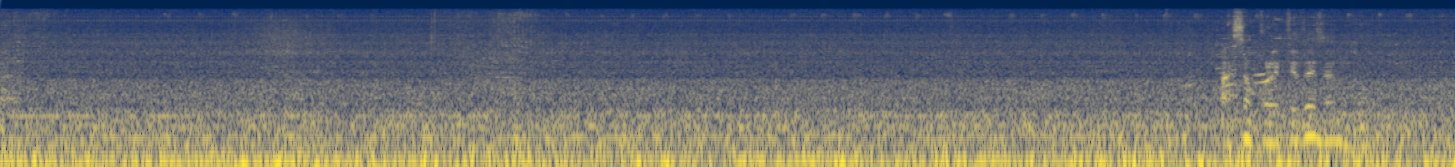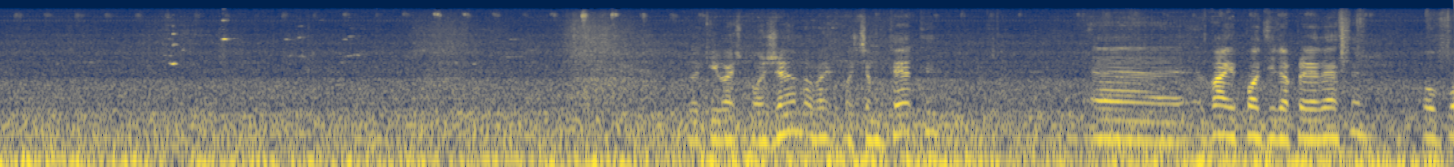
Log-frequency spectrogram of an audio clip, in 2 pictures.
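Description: A car drives steadily along a paved road with a low engine hum.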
